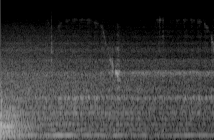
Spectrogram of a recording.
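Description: Breakdown in a dark techno track: the full beat and bass cut out at the start, leaving a quiet low synth drone and thin high held tones. A few short falling chirps and a brief blip come about a second in.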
